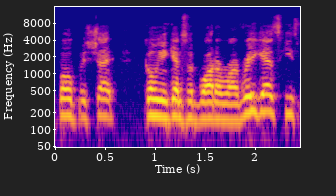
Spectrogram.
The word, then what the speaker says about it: Bichette: And like you said, it does rhyme with Shmo Bichette. It is Bo Bichette, 10.2 DraftKings fantasy points he's averaging over his last 10 games.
